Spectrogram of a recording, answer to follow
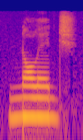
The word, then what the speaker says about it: knowledge: from today is to remember that in this collection of words, you don't want to be pronouncing that letter K that looks as if it's there, but actually it's silent. So feel free to click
